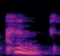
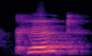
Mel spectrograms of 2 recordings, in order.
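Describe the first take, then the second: First: It is the more reduced, rapid-speech form. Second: It is the ordinary weak form of could. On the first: "The second one is characteristic of very rapid speech" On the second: "The weak forms of could are"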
